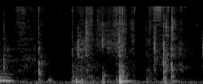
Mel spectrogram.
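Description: Oracle cards being drawn and handled by hand: a few short snaps and slides of card stock.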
